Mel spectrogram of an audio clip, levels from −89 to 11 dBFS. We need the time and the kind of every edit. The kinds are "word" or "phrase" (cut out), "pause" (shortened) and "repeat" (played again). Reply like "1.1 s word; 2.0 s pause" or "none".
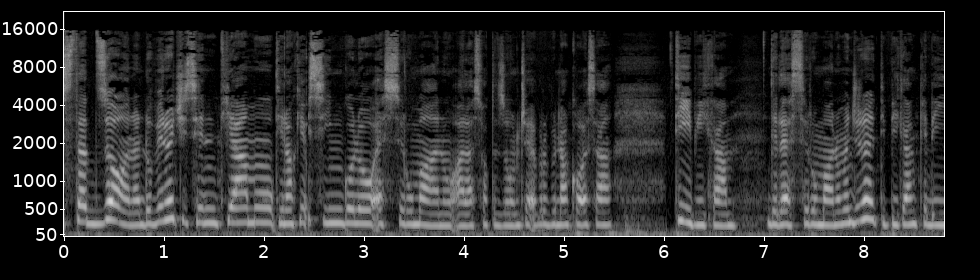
2.1 s word; 2.4 s word; 4.3 s word; 6.0 s word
